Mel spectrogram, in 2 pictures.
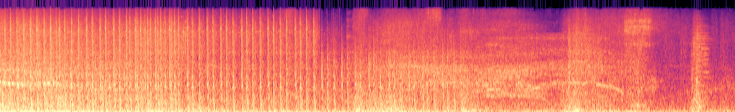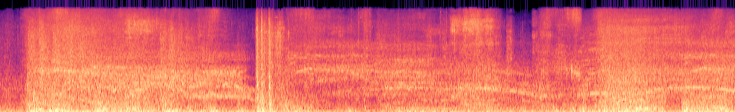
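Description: Heavy guns fire in rapid, loud bursts.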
